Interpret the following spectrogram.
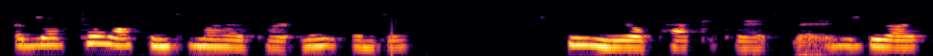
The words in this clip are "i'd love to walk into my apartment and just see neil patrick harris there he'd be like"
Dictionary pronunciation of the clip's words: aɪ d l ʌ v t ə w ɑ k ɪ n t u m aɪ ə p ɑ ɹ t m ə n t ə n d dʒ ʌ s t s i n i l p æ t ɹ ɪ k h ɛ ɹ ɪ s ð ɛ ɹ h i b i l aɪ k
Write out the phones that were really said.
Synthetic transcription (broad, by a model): aɪ d l ʌ v t ə w ɑ k ɪ n t u m aɪ ə p ɑ ɹ t m ə n t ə n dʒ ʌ s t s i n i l p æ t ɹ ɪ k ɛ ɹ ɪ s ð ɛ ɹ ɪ b i l aɪ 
